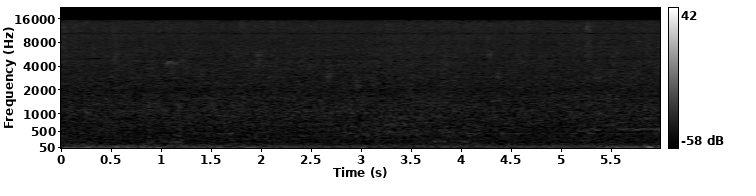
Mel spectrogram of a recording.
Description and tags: Rural Wales light drizzle
A short snippet of light drizzle (rain) from Wales.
